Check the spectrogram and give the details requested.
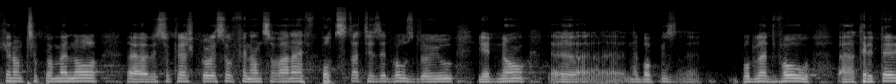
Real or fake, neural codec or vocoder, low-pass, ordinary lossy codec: fake; codec, 44.1 kHz, 2.6 kbps, SNAC; 14.4 kHz; Opus, 16 kbps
